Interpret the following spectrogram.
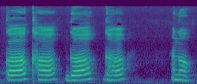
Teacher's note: तो इनमें जो क वर्ग है तो ये जो है जीभ के जो है पश्च भाग से जो है कंठ को स्पर्श करके बोले जाते हैं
